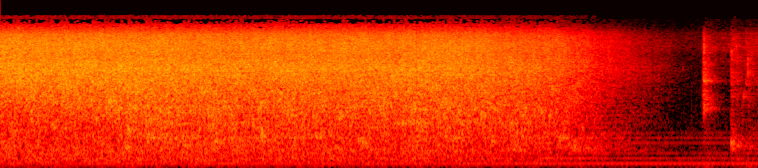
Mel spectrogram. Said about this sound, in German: Was machen Sie da? Ich lasse etwas kühleres Wasser ein. Das ist sehr aufmerksam, aber ich hätte doch gern noch eine Kleinigkeit von dem Heißen.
